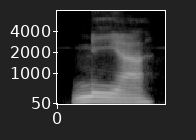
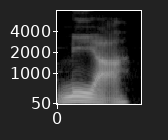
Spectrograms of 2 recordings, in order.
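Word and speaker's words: เมีย: The word for wife is mia and not mia.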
